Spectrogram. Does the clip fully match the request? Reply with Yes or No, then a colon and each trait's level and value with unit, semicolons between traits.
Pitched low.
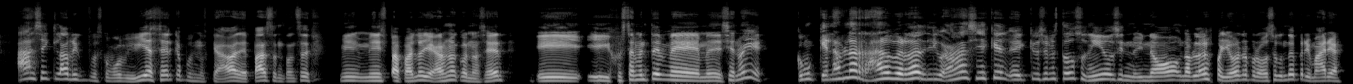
No: high, 200 Hz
